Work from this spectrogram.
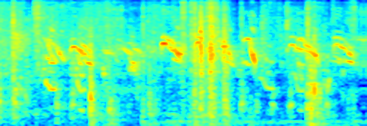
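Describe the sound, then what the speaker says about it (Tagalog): Pet chickens clucking at morning feeding time, several birds calling close by in overlapping bursts with short squawks and busy scratching around them. "Magpakain tayo ng manok mga palalabs."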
